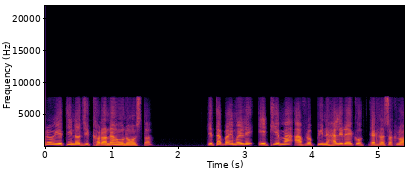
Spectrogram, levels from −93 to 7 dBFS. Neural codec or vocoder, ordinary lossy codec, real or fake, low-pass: codec, 16 kHz, about 1 kbps, DyCAST, with the encoder's durations; none; fake; none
